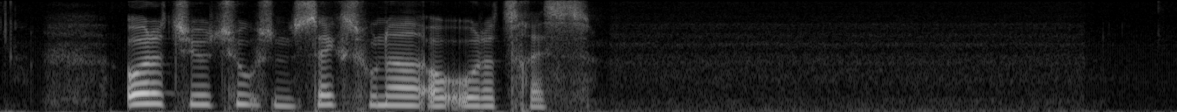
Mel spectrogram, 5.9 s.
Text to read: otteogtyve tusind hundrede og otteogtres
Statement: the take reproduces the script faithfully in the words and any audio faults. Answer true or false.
false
